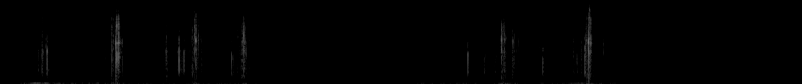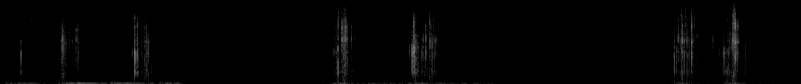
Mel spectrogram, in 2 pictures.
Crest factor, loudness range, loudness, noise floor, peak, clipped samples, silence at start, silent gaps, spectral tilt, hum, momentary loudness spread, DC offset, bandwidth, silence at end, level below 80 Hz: 44 dB; 10 LU; -44 LUFS; -78 dBFS; -8 dBFS; under 0.1%; 0.3 s; 2.70-4.07 s, 6.37-6.41 s, 6.48-7.94 s, 10.01-11.22 s, 13.04-14.54 s; 1.5 dB/octave; none; 22 LU; under 0.1%; 16.5 kHz; 0.55 s; -70 dBFS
